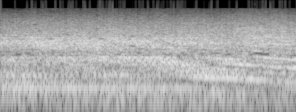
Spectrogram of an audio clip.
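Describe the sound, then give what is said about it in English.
Car engine droning steadily as a car drives to a secret airfield, a loud, even rumble with no break and no voices. “Hop and Tank drove to the secret airfield of the infamous Nazi Death's Head Squadron”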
